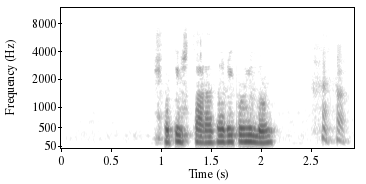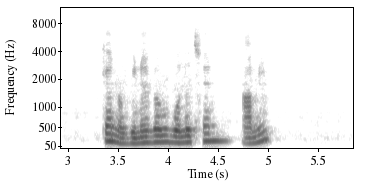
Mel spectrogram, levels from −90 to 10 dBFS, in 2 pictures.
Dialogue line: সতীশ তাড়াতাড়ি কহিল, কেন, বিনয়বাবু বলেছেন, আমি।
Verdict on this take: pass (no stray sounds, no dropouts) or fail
fail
